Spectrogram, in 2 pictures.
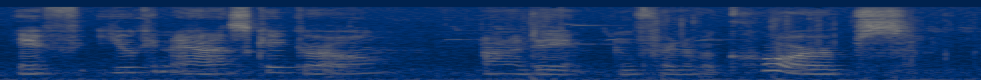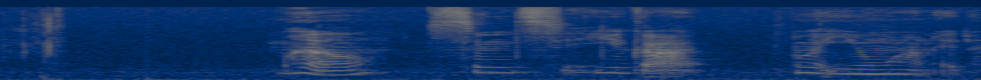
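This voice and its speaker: Woman voicing a slow-talking, haughty vampire girl. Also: on the high side, a bit bright, a little hiss or hum. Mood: wry, condescending. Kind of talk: ASMR roleplay, acted monologue to listener.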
